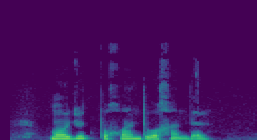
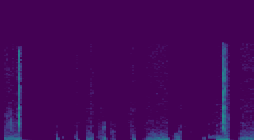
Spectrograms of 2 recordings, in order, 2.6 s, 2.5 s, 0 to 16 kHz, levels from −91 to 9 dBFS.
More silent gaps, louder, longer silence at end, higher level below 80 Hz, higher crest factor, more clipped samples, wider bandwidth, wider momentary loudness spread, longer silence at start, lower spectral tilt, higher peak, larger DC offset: neither; first, -20 LUFS vs -40 LUFS; first, 0.5 s vs 0 s; second, -70 dBFS vs -58 dBFS; second, 18 dB vs 34 dB; neither; second, 6.4 kHz vs 11.5 kHz; second, 11 LU vs 25 LU; first, 0.5 s vs 0.05 s; first, -9.5 dB/octave vs -1 dB/octave; first, -4 dBFS vs -14 dBFS; neither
